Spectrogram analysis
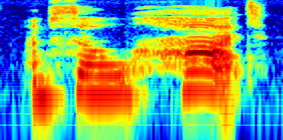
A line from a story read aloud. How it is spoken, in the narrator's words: he mumbled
